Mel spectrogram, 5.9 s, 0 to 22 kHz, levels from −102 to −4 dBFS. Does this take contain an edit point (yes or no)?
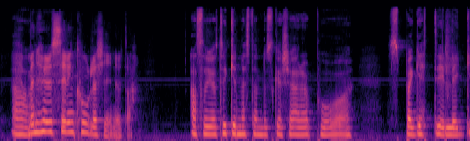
no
